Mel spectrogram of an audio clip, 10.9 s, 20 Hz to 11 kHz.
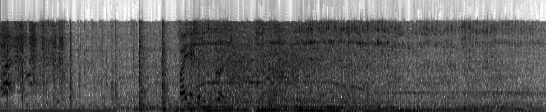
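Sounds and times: vehicle engine driving off: 0:01.5 - 0:10.9.

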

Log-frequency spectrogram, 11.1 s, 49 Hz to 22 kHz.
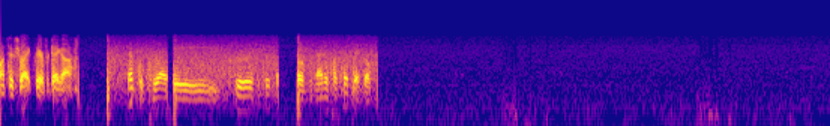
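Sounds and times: radio carrier hiss: 0:00.0 - 0:05.1
radio voice transmissions: 0:00.0 - 0:05.1.

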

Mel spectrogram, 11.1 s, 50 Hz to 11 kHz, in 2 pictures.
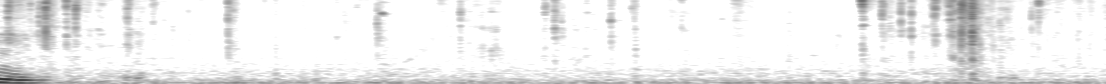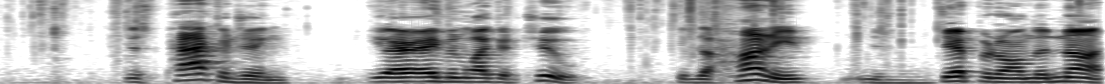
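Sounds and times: plastic snack bag crinkling: 0:00.0 - 0:07.2, 0:08.5 - 0:10.3.

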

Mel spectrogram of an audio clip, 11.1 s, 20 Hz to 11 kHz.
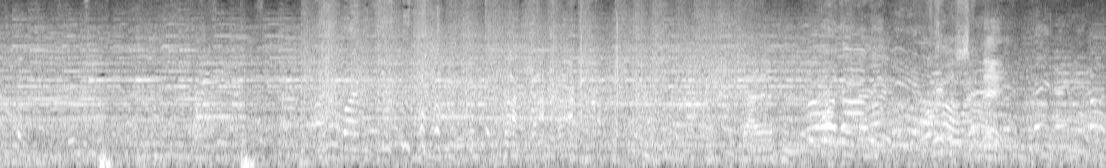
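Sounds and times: crowd voices: 0:00.0 - 0:11.0
short low thumps: 0:01.0 - 0:01.2.

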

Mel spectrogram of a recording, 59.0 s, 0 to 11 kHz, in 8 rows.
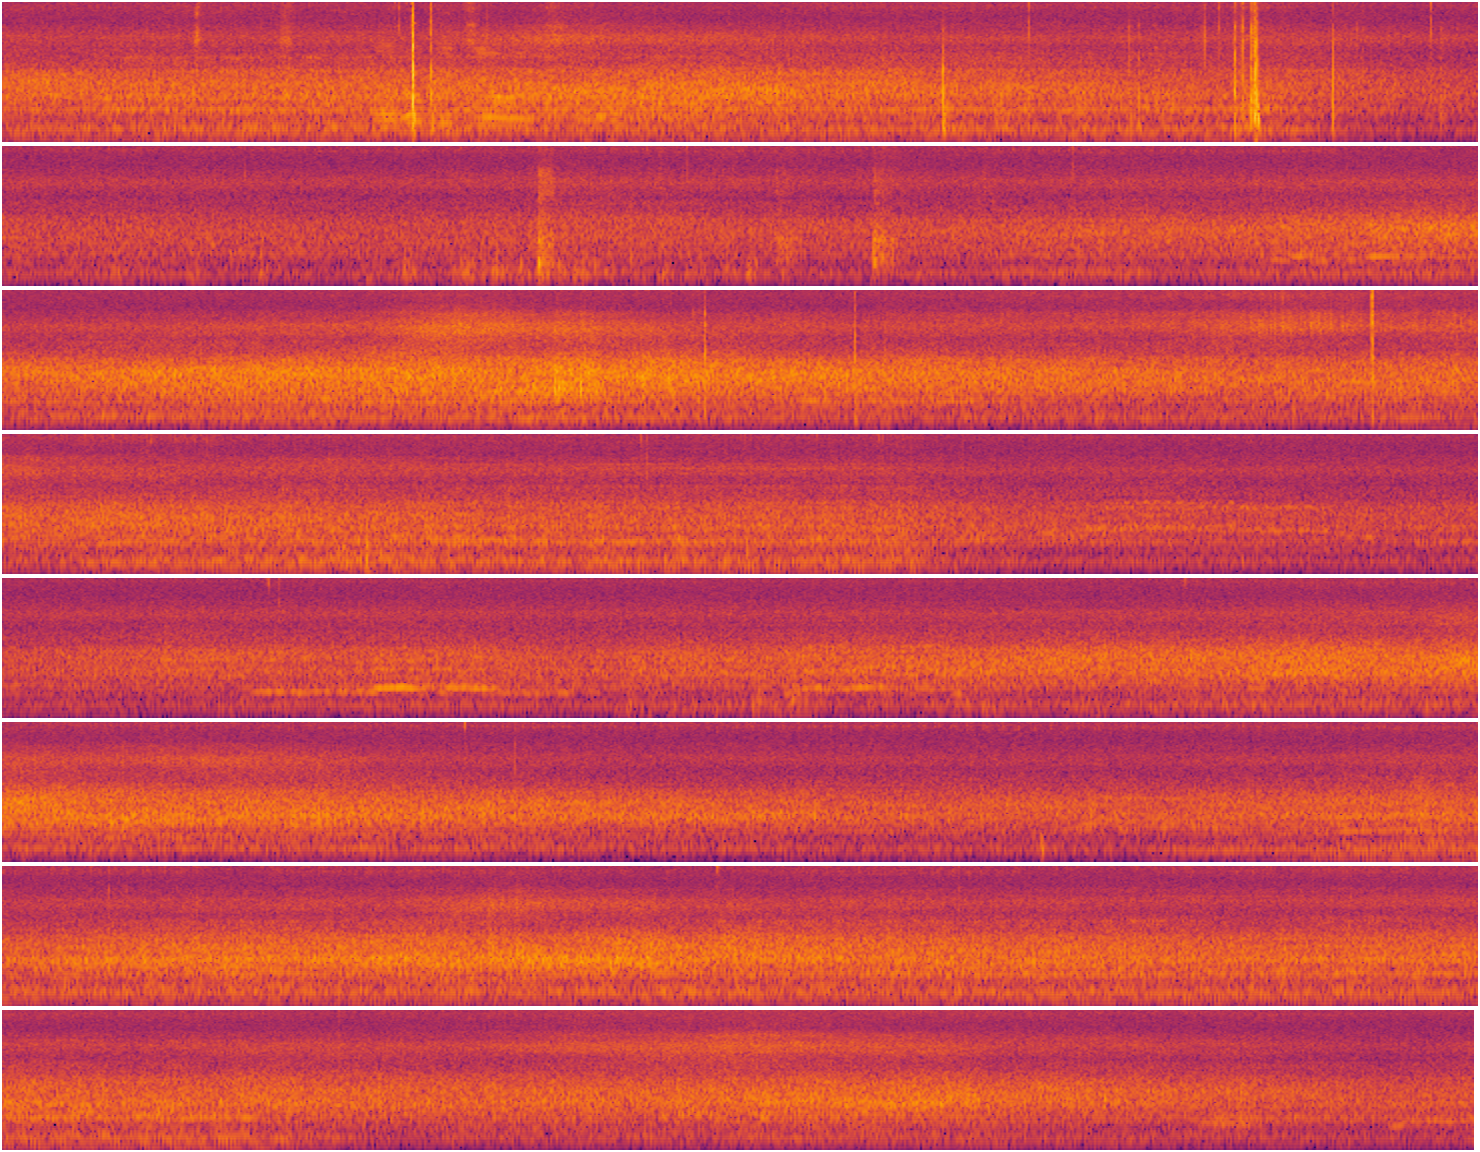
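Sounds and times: construction machinery engines: 0:00.0 - 0:59.0
traffic rumble: 0:00.0 - 0:59.0.

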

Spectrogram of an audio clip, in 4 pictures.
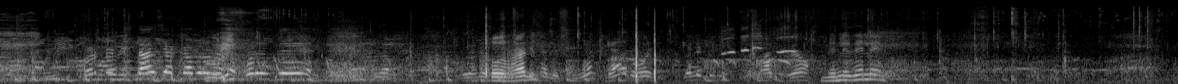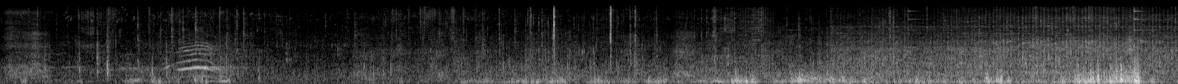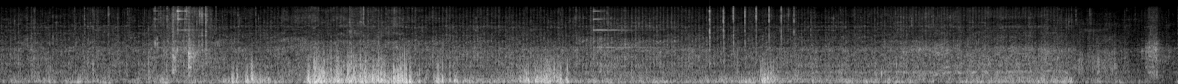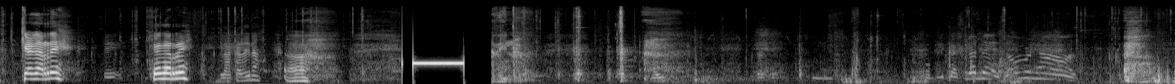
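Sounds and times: bike tyre noise on dirt: 0:07.8 - 0:35.9, 0:41.9 - 0:47.0
bike rattling and knocking: 0:12.0 - 0:38.0, 0:43.8 - 0:47.0.

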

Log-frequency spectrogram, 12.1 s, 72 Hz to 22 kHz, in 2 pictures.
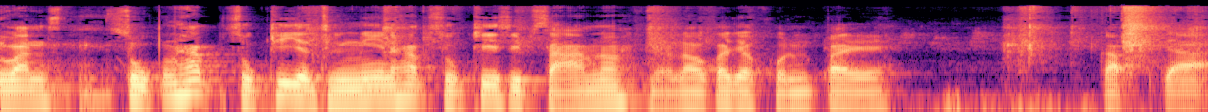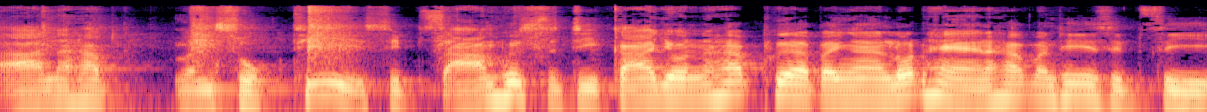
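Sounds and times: man speaking: 0:00.0 - 0:04.6, 0:05.4 - 0:12.0.

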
